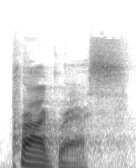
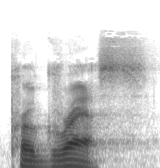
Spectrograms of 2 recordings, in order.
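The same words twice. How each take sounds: First: The stress is on the first syllable. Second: The stress is on the second syllable. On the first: It means forward movement, a noun. "Stress on the first part" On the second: It means to move forward, a verb. "Stress moves to the second syllable"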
